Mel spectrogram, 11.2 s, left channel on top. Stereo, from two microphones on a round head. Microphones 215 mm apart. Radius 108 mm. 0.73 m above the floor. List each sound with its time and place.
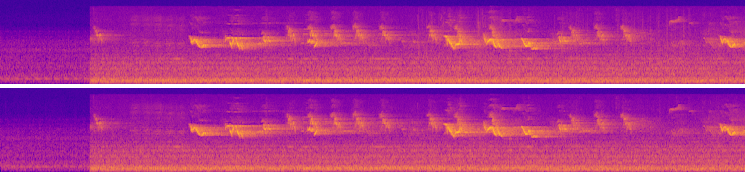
1.3 s a bird: 5° left (ahead or behind), 0.7 m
